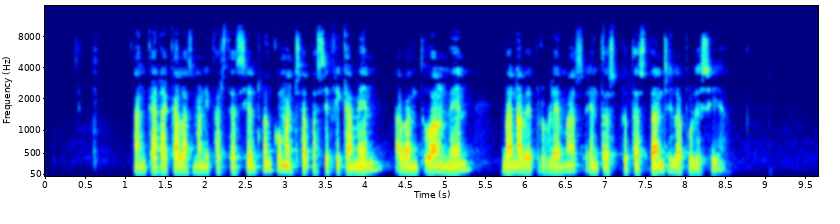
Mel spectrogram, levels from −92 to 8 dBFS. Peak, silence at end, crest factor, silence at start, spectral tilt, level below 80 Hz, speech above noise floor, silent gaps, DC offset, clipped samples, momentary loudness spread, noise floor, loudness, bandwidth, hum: -6 dBFS; 1.2 s; 22 dB; 1.1 s; -5.5 dB/octave; -66 dBFS; 48 dB; none; under 0.1%; under 0.1%; 9 LU; -74 dBFS; -27 LUFS; 10.5 kHz; none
